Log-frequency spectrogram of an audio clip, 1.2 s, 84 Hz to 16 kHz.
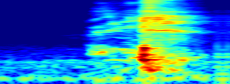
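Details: Sneeze triggered by a COVID-19 nasal swab test: a quiet lead-in, then a single sharp, explosive sneeze.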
